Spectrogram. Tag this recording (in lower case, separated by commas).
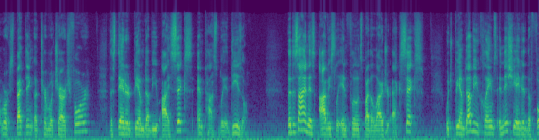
speech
